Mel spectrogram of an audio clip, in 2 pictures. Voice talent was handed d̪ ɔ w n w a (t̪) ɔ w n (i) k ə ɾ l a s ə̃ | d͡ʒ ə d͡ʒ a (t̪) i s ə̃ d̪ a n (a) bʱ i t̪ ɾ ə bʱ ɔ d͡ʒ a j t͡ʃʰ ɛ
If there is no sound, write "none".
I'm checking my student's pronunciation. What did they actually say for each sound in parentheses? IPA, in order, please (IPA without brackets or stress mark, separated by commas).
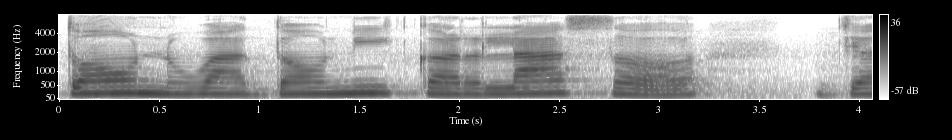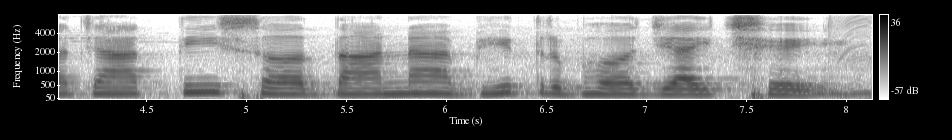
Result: d̪, i, t̪, a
